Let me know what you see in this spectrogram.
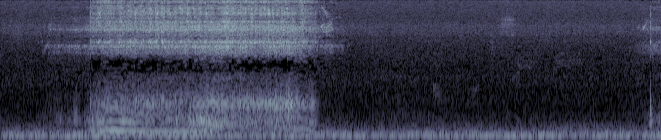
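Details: An adult sleeper gives a single loud, rattling, tonal snore of about two seconds over a steady low background rumble, then quiet breathing; snoring.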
